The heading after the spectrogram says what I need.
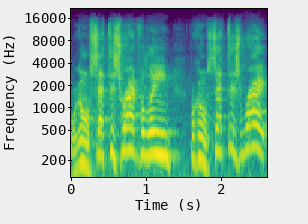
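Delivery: very high, rising call-out yell. Shaking a bottle before throwing it, yelling to a companion. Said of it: "I'm yelling to".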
